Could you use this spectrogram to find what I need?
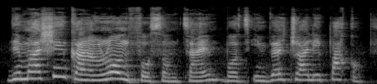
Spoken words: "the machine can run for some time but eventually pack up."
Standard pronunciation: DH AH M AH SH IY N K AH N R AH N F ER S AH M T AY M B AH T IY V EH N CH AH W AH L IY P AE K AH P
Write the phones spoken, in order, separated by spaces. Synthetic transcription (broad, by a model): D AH M AH SH IY N K AH N R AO N F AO S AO M T AY M B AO T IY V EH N CH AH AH L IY P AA K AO P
